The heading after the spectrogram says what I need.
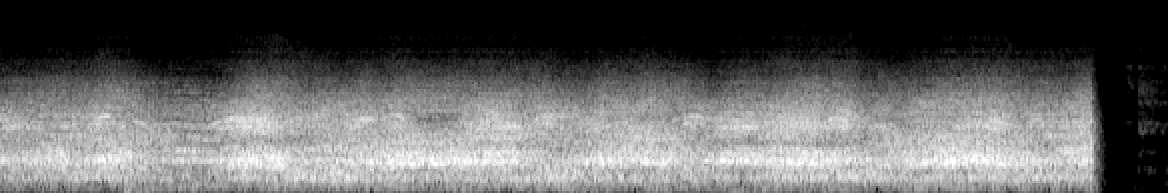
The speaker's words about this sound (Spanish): Porque mientras estaba esto del quinto informe, había guerra de porras. Escuchan.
